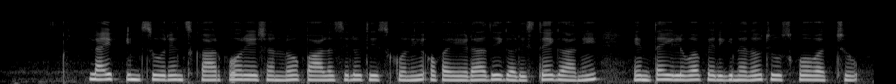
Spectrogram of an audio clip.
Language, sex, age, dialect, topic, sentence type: Telugu, female, 18-24, Telangana, banking, statement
